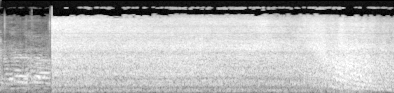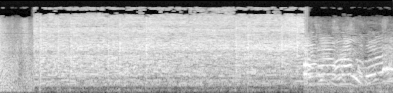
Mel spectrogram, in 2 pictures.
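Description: A rocket roars loudly as it launches.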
